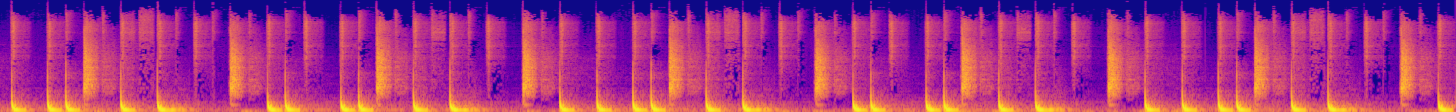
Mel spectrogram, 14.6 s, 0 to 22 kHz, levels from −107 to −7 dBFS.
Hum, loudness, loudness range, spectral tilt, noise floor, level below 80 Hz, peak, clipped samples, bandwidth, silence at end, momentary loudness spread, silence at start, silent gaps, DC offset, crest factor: none; -19 LUFS; 1 LU; -5 dB/octave; -35 dBFS; -22 dBFS; -2 dBFS; under 0.1%; 15.5 kHz; 0 s; 12 LU; 0.1 s; none; under 0.1%; 16 dB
